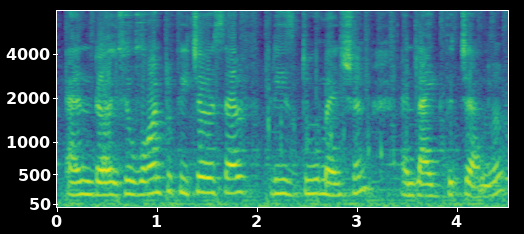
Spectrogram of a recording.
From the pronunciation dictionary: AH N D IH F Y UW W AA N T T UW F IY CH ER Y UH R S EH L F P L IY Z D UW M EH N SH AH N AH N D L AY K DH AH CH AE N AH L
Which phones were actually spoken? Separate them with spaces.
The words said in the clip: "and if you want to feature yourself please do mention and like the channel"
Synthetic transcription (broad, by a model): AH N D IH F Y UW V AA N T T UW F IY CH ER Y UH R S EH L F P L IY Z D UW M EH N SH AH N AH N D L AY K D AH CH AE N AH L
